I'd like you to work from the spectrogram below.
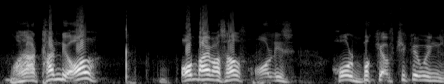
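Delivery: a glutton boasting about eating a whole bucket of wings. Retold or imitated. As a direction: ham up a proud overeater showing off. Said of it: "Bragging about what they can eat".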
